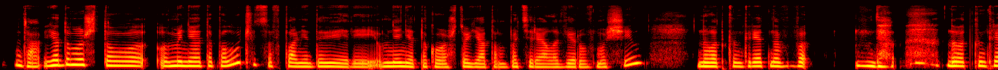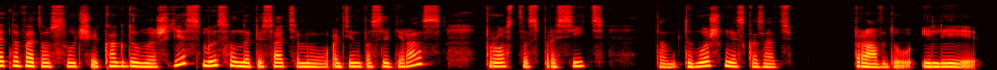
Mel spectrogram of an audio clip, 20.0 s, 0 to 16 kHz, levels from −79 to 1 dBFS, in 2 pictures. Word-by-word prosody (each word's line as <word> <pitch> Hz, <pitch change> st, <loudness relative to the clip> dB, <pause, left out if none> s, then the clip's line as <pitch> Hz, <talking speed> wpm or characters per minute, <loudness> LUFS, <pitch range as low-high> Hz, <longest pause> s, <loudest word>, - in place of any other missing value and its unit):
Да, 205 Hz, -7 st, 0 dB
я 255 Hz, +3 st, +5 dB
думаю, 290 Hz, +1 st, +5 dB
что 235 Hz, -4 st, +2 dB
у 220 Hz, -, +1 dB
меня 225 Hz, 0 st, +5 dB
это 220 Hz, 0 st, 0 dB
получится 275 Hz, -, -1 dB
в 195 Hz, -, -13 dB
плане 190 Hz, -2 st, +2 dB
доверия. 185 Hz, -1 st, +1 dB
И -, -, -4 dB
у -, -, -2 dB
меня 200 Hz, +1 st, +4 dB
нет 190 Hz, -3 st, +2 dB
такого, 180 Hz, -2 st, -2 dB
что 180 Hz, +3 st, -4 dB
я 175 Hz, -1 st, +1 dB
там 170 Hz, +1 st, -6 dB
потеряла 175 Hz, -1 st, -2 dB
веру 170 Hz, -1 st, -2 dB
в 165 Hz, -, -13 dB
мужчин. 255 Hz, -, -2 dB, 0.5 s
Но 205 Hz, -1 st, +5 dB
вот 200 Hz, -1 st, +2 dB
конкретно, 210 Hz, +1 st, +1 dB
в 210 Hz, 0 st, -2 dB, 0.5 s
да, 215 Hz, -4 st, +3 dB, 0.6 s
но 220 Hz, -1 st, +5 dB
вот 215 Hz, -1 st, 0 dB
конкретно 230 Hz, +1 st, +2 dB
в 215 Hz, -, -10 dB
этом 200 Hz, -2 st, +3 dB
случае, 195 Hz, +1 st, -3 dB
как 210 Hz, +1 st, 0 dB
думаешь, 190 Hz, -4 st, +1 dB
есть 330 Hz, -, -1 dB
смысл 245 Hz, -2 st, +1 dB
написать 200 Hz, -1 st, 0 dB
ему 185 Hz, -2 st, -1 dB
1 190 Hz, +1 st, 0 dB
последний 190 Hz, -1 st, -2 dB
раз, 320 Hz, -, -2 dB, 0.4 s
просто 200 Hz, -1 st, -1 dB
спросить, 195 Hz, +4 st, -5 dB, 0.5 s
там: 170 Hz, -3 st, -4 dB
"Ты 195 Hz, -3 st, -1 dB
можешь 225 Hz, +6 st, +1 dB
мне 205 Hz, -4 st, +2 dB
сказать 180 Hz, -3 st, -5 dB, 0.6 s
правду?" 180 Hz, +1 st, 0 dB
Или 185 Hz, -1 st, +1 dB
200 Hz, 155 wpm, -25 LUFS, 185-225 Hz, 0.6 s, я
